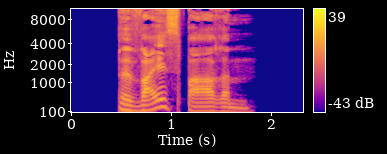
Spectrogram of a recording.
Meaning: strong dative masculine/neuter singular of beweisbar
- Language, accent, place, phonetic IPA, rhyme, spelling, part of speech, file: German, Germany, Berlin, [bəˈvaɪ̯sbaːʁəm], -aɪ̯sbaːʁəm, beweisbarem, adjective, De-beweisbarem.ogg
